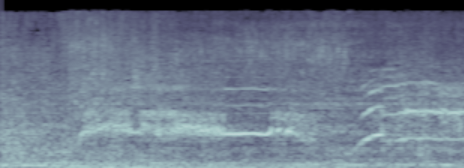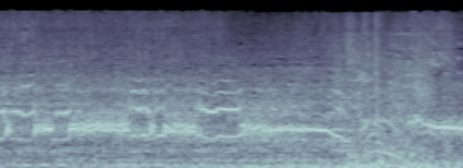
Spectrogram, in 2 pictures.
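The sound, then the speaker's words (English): A man, the film character Hector, lets out long, strained screams that waver and bend in pitch, loud, continuing almost without pause over a dense, noisy background for several seconds. “Here's some more Hector screaming.”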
